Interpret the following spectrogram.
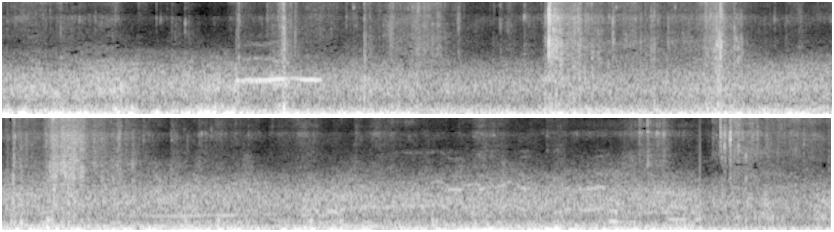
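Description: Domestic hens giving a few short soft calls and clucks over a steady low rumble of wind on the microphone, with a couple of sharp clicks.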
